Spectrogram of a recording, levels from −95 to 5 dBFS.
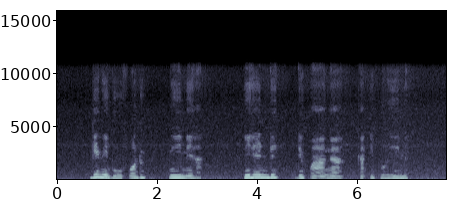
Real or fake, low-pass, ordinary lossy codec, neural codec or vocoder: real; 10.8 kHz; none; none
